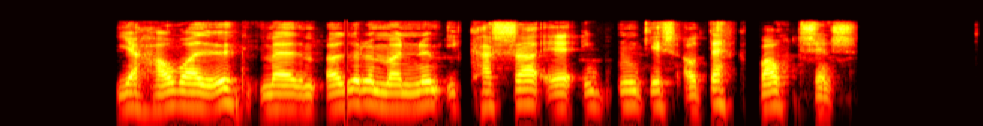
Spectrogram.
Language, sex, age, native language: Icelandic, male, 60-69, Icelandic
